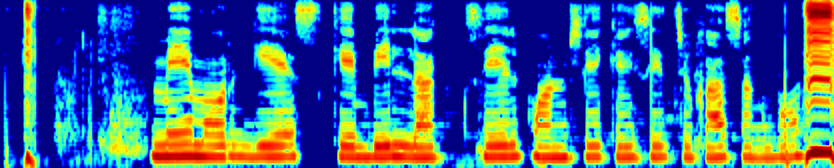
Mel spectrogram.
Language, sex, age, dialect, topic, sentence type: Chhattisgarhi, female, 25-30, Eastern, banking, question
